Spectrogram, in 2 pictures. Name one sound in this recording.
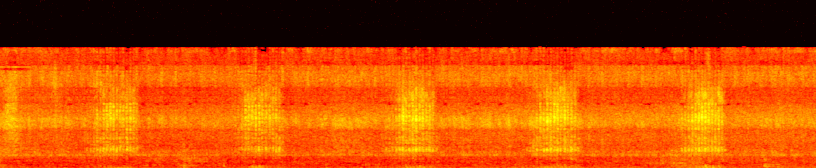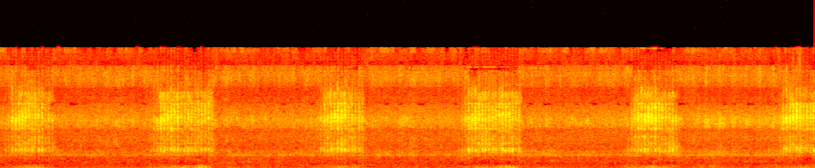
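A cat snores loudly and steadily in its sleep.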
